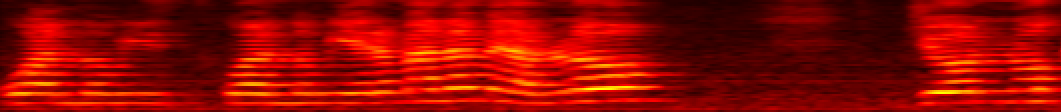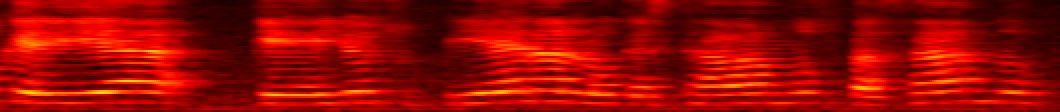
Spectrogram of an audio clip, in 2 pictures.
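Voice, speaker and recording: A woman's voice: high-pitched, steady tone, measured pace. A middle-aged woman gives a personal religious testimony to her church, earnest and tearful, speaking to her listeners as brothers and sisters. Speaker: church member giving testimony. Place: living room at home. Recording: roomy, distant mic, faint background noise.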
